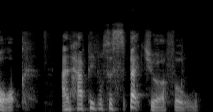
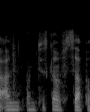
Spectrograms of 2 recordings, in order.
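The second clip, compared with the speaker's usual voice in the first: meek, very quiet, barely audible timid hush; 3 semitones lower, 13 dB quieter than usual. Showing how the missing player would say he went for supper: timid Simon impression. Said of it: "A bit more timid".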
